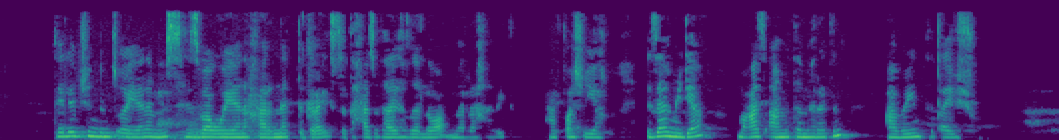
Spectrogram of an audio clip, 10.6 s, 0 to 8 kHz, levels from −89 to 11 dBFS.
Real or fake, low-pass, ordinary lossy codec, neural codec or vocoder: real; 7.2 kHz; MP3, 48 kbps; none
